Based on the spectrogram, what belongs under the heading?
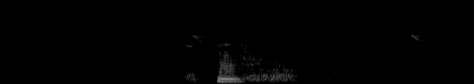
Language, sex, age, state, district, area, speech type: Santali, male, 30-45, West Bengal, Birbhum, rural, conversation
